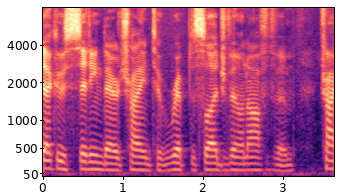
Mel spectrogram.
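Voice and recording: A passage is read aloud in a natural voice. Fairly even intonation marks the delivery.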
